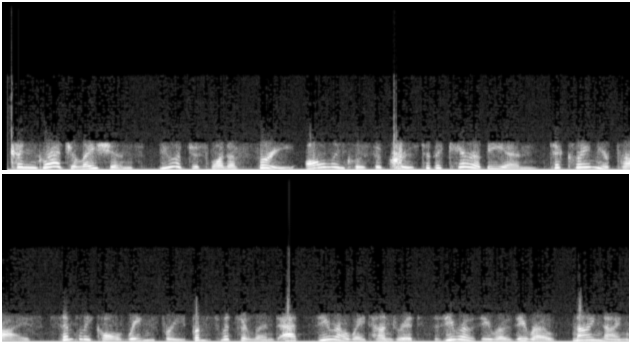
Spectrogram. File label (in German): telefonspam; spatenglisch für die Schweiz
